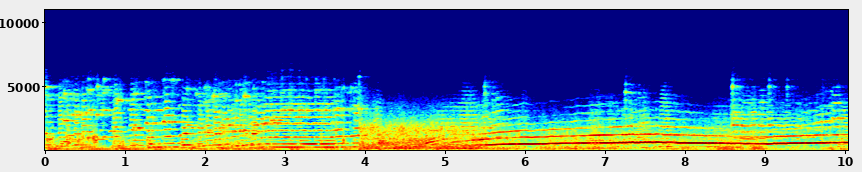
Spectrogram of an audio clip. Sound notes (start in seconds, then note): 3.7 car engine revving; 4.6 siren wailing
